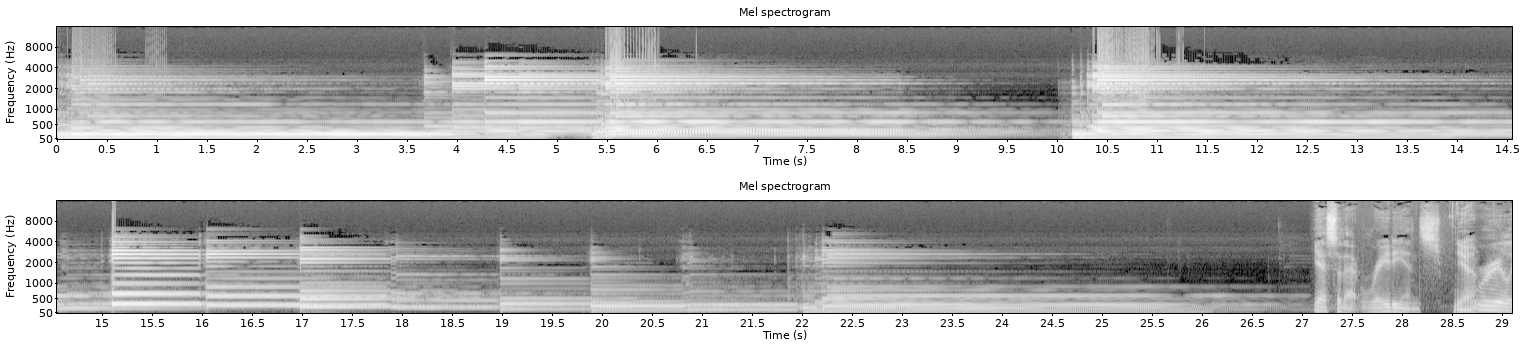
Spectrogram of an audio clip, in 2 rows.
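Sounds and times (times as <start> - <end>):
electric guitar chords through a swell pedal with reverb: 0.0 - 27.1
speech: 27.2 - 29.1.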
